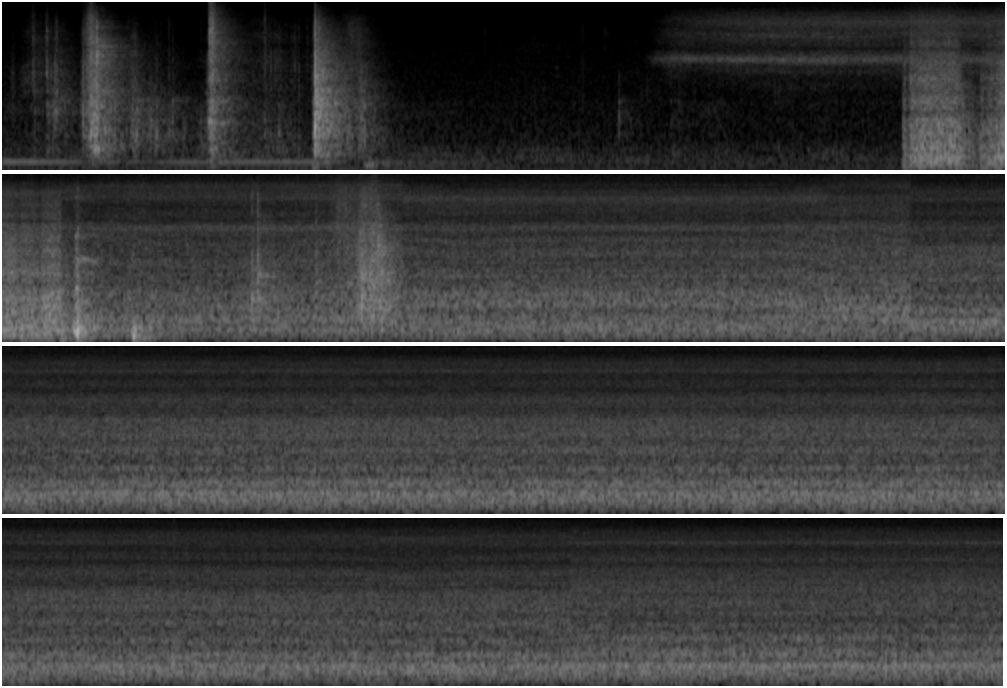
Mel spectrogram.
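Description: A few sharp clicks, then a handheld propane torch: gas hissing from about five seconds in, the flame catching about two seconds later, then burning with a steady rushing hiss as it heats the boiler's steam dome joint for silver soldering.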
